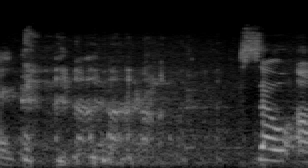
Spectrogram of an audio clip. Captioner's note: laughing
